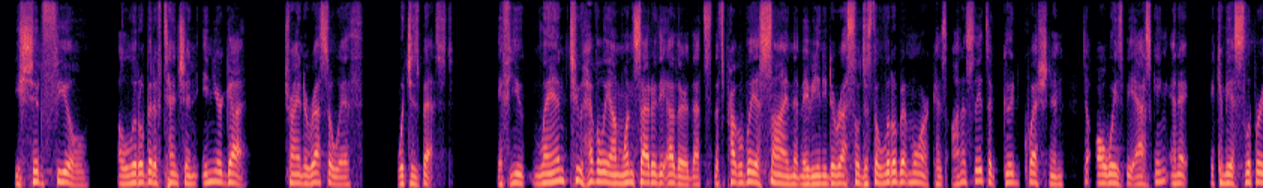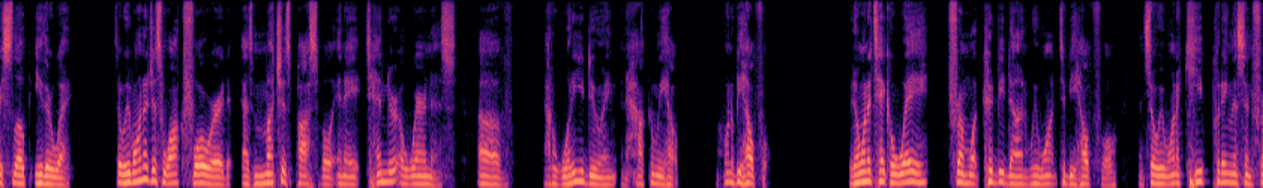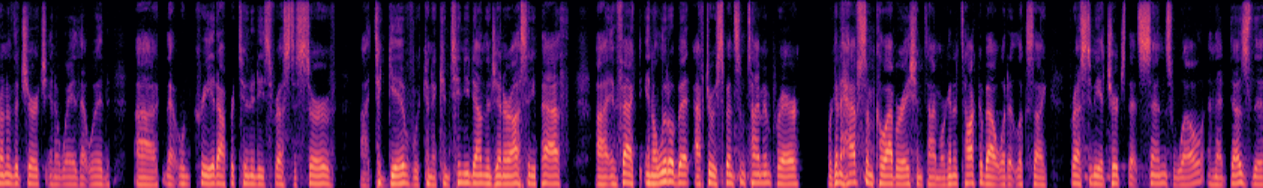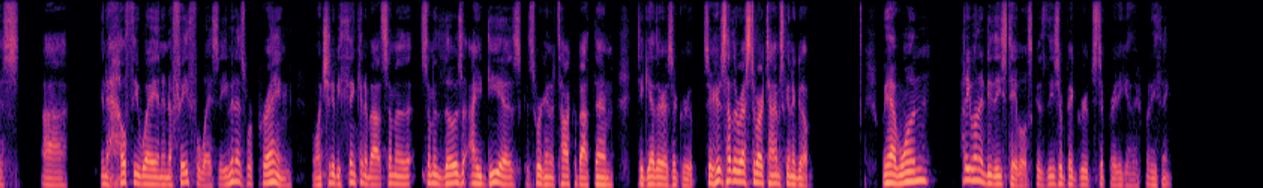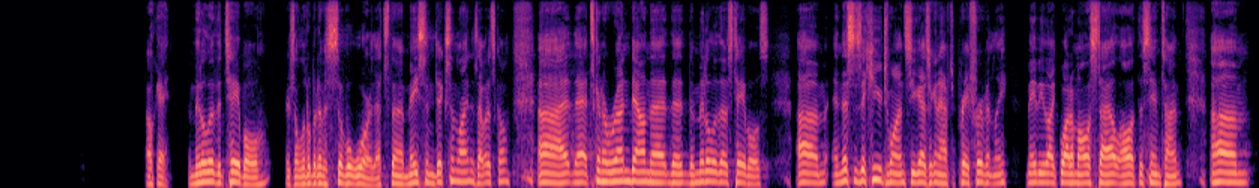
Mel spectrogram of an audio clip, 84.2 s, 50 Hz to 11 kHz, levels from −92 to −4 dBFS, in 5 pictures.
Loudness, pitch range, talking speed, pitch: -26 LUFS, 130-160 Hz, 235 wpm, 145 Hz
